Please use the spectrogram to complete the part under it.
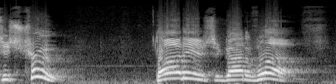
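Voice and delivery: usual speaking voice

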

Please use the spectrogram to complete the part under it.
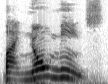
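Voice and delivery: "By no means" very slow, "no" held long; slow, forceful "By no means"; emphatic NO MEANS. Shown as a demonstration. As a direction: draw out "no means" with full weight. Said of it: "more literally, you know what it's saying".

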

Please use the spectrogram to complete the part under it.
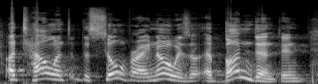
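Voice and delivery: high, pleading, hammed-up begging; mock pleading king's subject. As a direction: beg the king for your life, pitched high. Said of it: "The implication is".

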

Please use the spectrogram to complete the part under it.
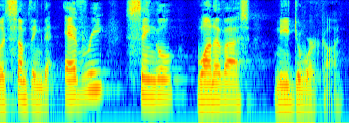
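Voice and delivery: usual speaking voice

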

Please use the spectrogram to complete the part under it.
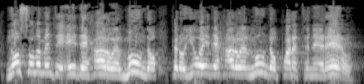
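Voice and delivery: loud, high, fervent preaching; impassioned preaching. Acted. Preacher urging his congregation, loud fervent preaching. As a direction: preach it full force to the church.

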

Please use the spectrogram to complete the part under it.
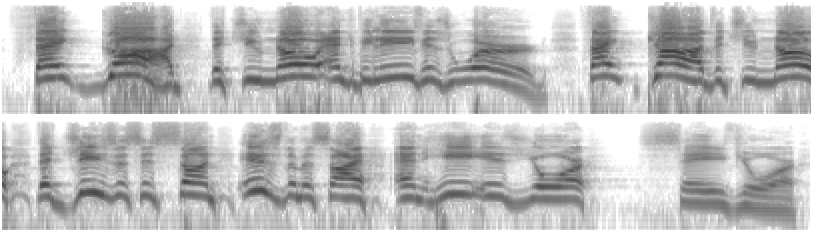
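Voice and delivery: loud, high preached exhortation; shouted sermon climax; preaching at full force. Acted. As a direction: thunder it from the pulpit.

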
